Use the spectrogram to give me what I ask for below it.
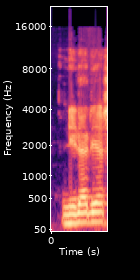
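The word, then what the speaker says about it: Cnidaria: পর্ব নাম্বার দুই নিডারিয়া নিডারিয়ার সামনে কিন্তু সি আছে ঠিক আছে কিন্তু টা সাইলেন্ট থাকে এই সি টা সাইলেন্ট থাকে নিডারিয়া নিডারিয়া সি বাদ দিয়ে উচ্চারণ করে দেখো নিডারিয়া কিন্তু সি এর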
